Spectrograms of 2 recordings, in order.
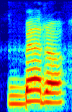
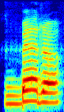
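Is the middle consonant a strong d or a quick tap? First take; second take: tap; tap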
